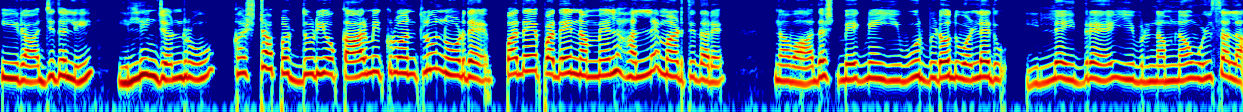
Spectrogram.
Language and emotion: Kannada, fearful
